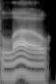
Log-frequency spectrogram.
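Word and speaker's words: Loew: movie theater eponym and it's low which is spelled l-o-e-w and just that just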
